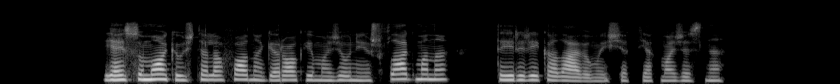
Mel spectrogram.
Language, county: Lithuanian, Vilnius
